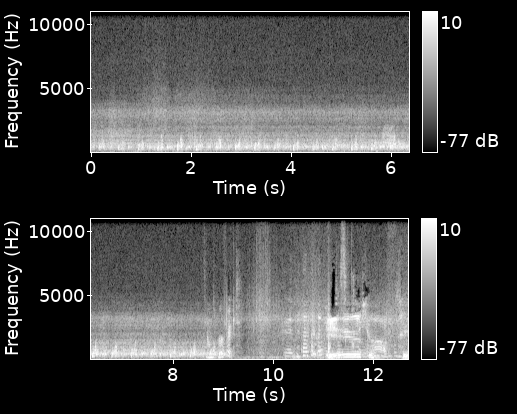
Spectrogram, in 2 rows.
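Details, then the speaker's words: Fetal heart sounds on handheld Doppler at a 17-week IVF (ICSI) pregnancy midwife visit: rapid, regular whooshing heartbeat at 154 beats per minute, called perfect; valve opening and closing audible. "that's the heartbeat 154 it's perfect there we go you can actually hear that's the heart valve's opening and closing the heart"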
